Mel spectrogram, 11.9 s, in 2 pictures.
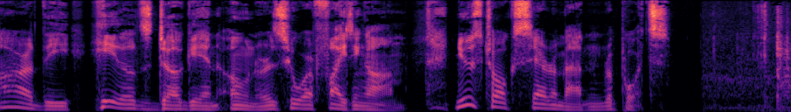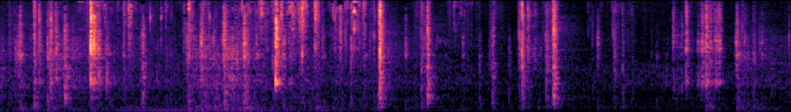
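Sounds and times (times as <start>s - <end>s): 
speech: 0.2s - 5.1s
bunch of keys jangling while locking up shop: 5.5s - 11.8s.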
